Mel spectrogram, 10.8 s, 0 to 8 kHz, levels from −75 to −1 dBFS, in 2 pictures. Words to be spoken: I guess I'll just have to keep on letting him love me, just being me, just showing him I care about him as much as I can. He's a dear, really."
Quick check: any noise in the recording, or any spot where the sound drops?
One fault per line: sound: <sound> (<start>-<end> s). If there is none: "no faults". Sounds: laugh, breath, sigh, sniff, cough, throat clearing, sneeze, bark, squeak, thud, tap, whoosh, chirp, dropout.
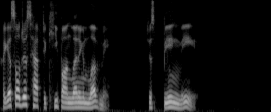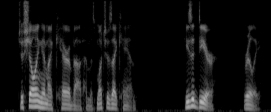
no faults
